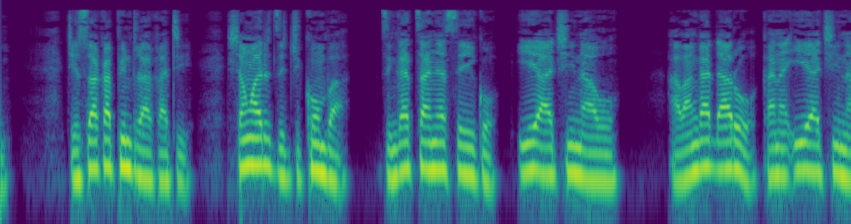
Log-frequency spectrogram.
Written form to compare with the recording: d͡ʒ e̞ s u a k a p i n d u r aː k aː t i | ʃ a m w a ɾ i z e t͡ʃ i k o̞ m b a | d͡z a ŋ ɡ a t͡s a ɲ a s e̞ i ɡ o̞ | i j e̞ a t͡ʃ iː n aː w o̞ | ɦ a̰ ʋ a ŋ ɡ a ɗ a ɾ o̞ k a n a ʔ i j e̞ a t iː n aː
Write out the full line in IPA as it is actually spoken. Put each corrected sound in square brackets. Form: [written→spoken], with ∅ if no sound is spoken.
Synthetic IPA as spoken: d͡ʒ e̞ s u a k a p i n d u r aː k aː t i | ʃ a m w a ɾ i [z→d͡z] e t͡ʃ i k o̞ m b a | d͡z [a→i] ŋ ɡ a t͡s a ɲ a s e̞ i [ɡ→k] o̞ | i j e̞ a t͡ʃ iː n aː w o̞ | ɦ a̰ ʋ a ŋ ɡ a ɗ a ɾ o̞ k a n a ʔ i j e̞ a [t→t͡ʃ] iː n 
